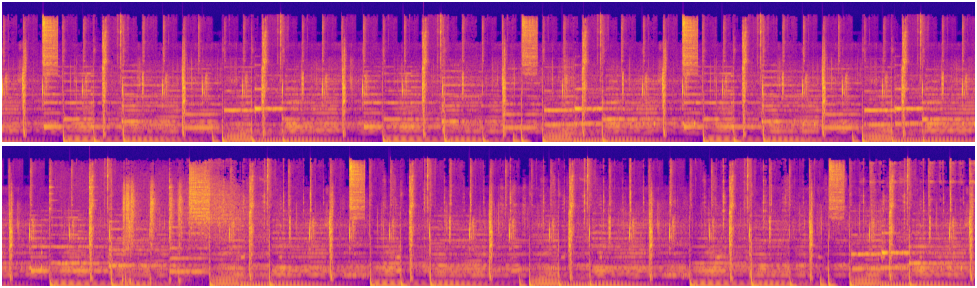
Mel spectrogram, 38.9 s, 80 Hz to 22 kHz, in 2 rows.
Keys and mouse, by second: 0.1 ctrl+r, 0.7 ctrl+z, 0.7 ctrl+shift+click, 1.0 ctrl+r, 1.6 g, 2.3 click, 3.0 shift+z, 3.8 ctrl+b, 4.2 shift+middle click, 4.7 alt+e, 5.4 shift+middle click, 5.9 Tab, 6.0 a, 6.0 middle click, 6.4 shift+middle click, 6.7 KP_Divide, 6.9 a, 7.0 shift+middle click, 7.5 shift+middle click, 8.5 ctrl+z, 8.5 Tab, 9.3 KP_1, 9.7 shift+middle click, 10.0 Tab, 10.2 Tab, 10.3 shift+middle click, 10.7 shift+click, 11.1 Tab, 11.2 shift+z, 11.6 ctrl+r, 12.5 shift+click, 12.7-13.8 shift+drag, 13.0 shift+z, 13.6 shift+KP_1, 14.9 Tab, 15.2 KP_1, 15.9 e, 16.4 ctrl+b, 17.1 shift+click, 17.3 Tab, 17.9 ctrl+z, 17.9 ctrl+click, 18.1 ctrl+KP_Add, 18.5 Tab, 18.5 click, 18.7 a, 19.0 click, 19.2 Tab, 19.4 Tab, 19.5 ctrl+b, 19.5 ctrl+click, 20.0 shift+click, 20.2 alt+e, 20.8 Tab, 21.0 a, 21.1 click, 21.2-23.2 shift+middle drag, 23.3 middle click, 23.7 shift+middle click, 24.2 shift+middle click, 24.4 shift+middle click, 25.2 shift+middle click, 26.7 shift+middle click, 27.2 shift+middle click, 28.4 Tab, 28.6 shift+middle click, 29.2 shift+click, 29.8 shift+click, 30.2 Tab, 30.7 Tab, 30.9 Tab, 30.9 a, 31.9 ctrl+a, 32.6 q, 33.0 click, 33.7 ctrl+click, 33.7 ctrl+middle click, 33.7 ctrl+right click, 34.2 ctrl+z, 34.2 click, 34.2 middle click, 34.2 right click, 35.1-37.6 middle drag, 36.1 ctrl+z, 36.1 Tab, 36.3 Tab, 37.6 Tab, 38.0 alt+click, 38.2 q, 38.3 Tab, 38.8 shift+click.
